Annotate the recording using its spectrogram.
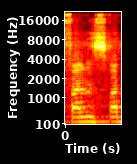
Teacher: فرغب، فانصب، نون کے اوپر فانصب میں جو نون ہے یہاں پہ اخفا ہوگا۔ نون ساکن کے بعد صاد آیا ہوا ہے، حروف حلقی نہیں ہے، اس لیے یہاں پہ اخفا ہوگا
